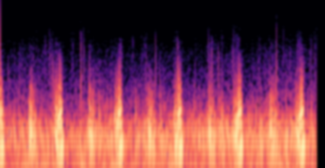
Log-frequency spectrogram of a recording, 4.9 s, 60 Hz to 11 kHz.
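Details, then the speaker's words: Musical (ringing) aortic second heart sound in aortic aneurysm: regular heartbeat near 67 per minute with a loud, resonant second sound. "Ejemplo triésimo. Resonancia del segundo ruido cardíaco. Timbre musical del segundo ruido aórtico en el aneurisma de la horta."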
